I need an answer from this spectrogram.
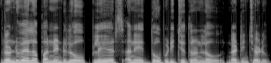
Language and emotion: Telugu, neutral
